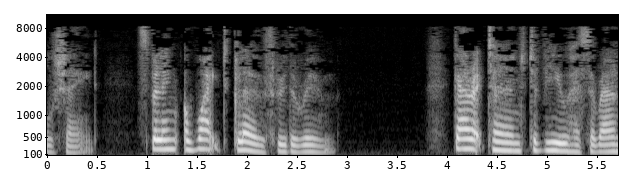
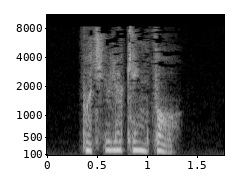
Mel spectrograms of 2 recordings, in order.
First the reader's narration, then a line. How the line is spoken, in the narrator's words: Garrett asked in a hushed voice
